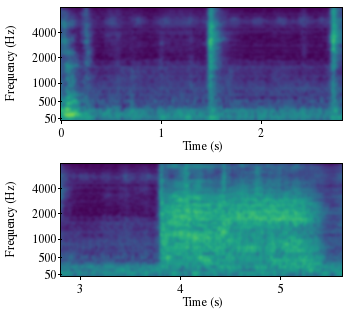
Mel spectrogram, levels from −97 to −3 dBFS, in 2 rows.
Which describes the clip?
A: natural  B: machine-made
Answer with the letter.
B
